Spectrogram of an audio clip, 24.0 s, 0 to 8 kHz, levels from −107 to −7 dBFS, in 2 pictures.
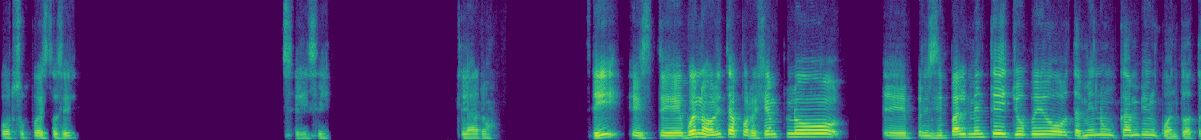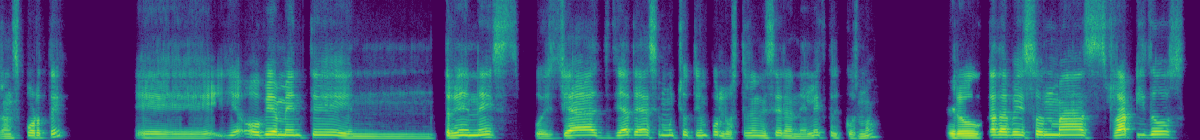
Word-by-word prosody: Por 125 Hz, -1 st, -4 dB
supuesto, 125 Hz, +2 st, -4 dB
sí. 130 Hz, +3 st, -6 dB, 2.1 s
Sí, 110 Hz, +1 st, -6 dB
sí. 125 Hz, -1 st, -11 dB, 1.3 s
Claro. 120 Hz, 0 st, -6 dB, 0.9 s
Sí, 345 Hz, 0 st, +3 dB
este 140 Hz, +1 st, +1 dB
bueno, 180 Hz, +7 st, +6 dB
ahorita, 180 Hz, +4 st, +5 dB
por 155 Hz, -3 st, 0 dB
ejemplo, 190 Hz, +6 st, +4 dB, 0.3 s
eh, 135 Hz, -2 st, -3 dB
principalmente 180 Hz, +9 st, +2 dB
yo 170 Hz, -2 st, 0 dB
veo 170 Hz, -3 st, +1 dB
también 150 Hz, +3 st, -1 dB
un 155 Hz, -2 st, -2 dB
cambio 150 Hz, +3 st, -1 dB
en 150 Hz, -, -2 dB
cuanto 120 Hz, -3 st, -3 dB
a 115 Hz, -, -4 dB
transporte. 135 Hz, +4 st, -4 dB, 0.7 s
Eh, 115 Hz, 0 st, -6 dB
y 145 Hz, -, -7 dB
obviamente 155 Hz, -2 st, +1 dB
en 110 Hz, -2 st, -10 dB
trenes, 150 Hz, +4 st, 0 dB
pues 115 Hz, -1 st, -8 dB
ya 145 Hz, +1 st, +2 dB
ya 140 Hz, +4 st, 0 dB
de 155 Hz, 0 st, 0 dB
hace 155 Hz, -, -2 dB
mucho 290 Hz, -, -5 dB
tiempo 145 Hz, +2 st, -4 dB
los 120 Hz, -3 st, -6 dB
trenes 135 Hz, -1 st, -4 dB
eran 130 Hz, -4 st, -3 dB
eléctricos, 125 Hz, -3 st, -8 dB
¿no? 135 Hz, +11 st, -7 dB, 0.7 s
Pero 130 Hz, -1 st, +4 dB
cada 160 Hz, +1 st, +4 dB
vez 155 Hz, -2 st, 0 dB
son 160 Hz, -1 st, +2 dB
más 155 Hz, -2 st, +1 dB
rápidos, 160 Hz, +2 st, +1 dB
140 Hz, 115 wpm, -22 LUFS, 125-160 Hz, 2.1 s, bueno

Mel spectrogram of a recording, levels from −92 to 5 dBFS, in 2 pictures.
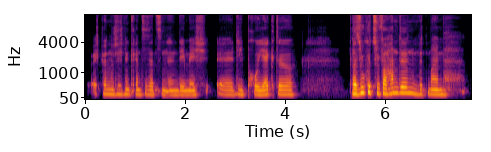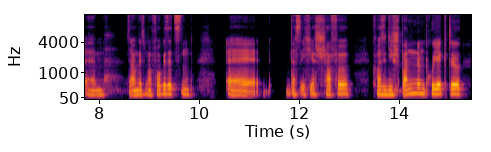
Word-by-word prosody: Ich 450 Hz, -1 st, -9 dB
kann 145 Hz, -2 st, -4 dB
natürlich 135 Hz, 0 st, -5 dB
'ne 140 Hz, -1 st, -2 dB
Grenze 135 Hz, 0 st, -7 dB
setzen, 130 Hz, -2 st, -4 dB
indem 120 Hz, 0 st, -2 dB
ich, 125 Hz, +1 st, -4 dB
äh, 130 Hz, -4 st, -5 dB
die 130 Hz, 0 st, -6 dB
Projekte 130 Hz, 0 st, -1 dB, 1.0 s
versuche 170 Hz, +6 st, +7 dB
zu 165 Hz, -, 0 dB
verhandeln 170 Hz, +1 st, +3 dB
mit 140 Hz, 0 st, -7 dB
meinem, 135 Hz, -1 st, 0 dB, 0.5 s
ähm, 125 Hz, -2 st, -6 dB, 0.4 s
sagen 120 Hz, +2 st, -1 dB
wir 125 Hz, -, 0 dB
jetzt 135 Hz, -, -12 dB
mal 125 Hz, -4 st, -4 dB
Vorgesetzten, 140 Hz, +1 st, -1 dB, 0.7 s
äh, -, -, 0 dB
d -, -, -22 dB, 0.3 s
dass 125 Hz, -, -5 dB
ich 140 Hz, 0 st, -7 dB
es 125 Hz, -, -2 dB
schaffe, 150 Hz, +3 st, +1 dB, 0.4 s
quasi 130 Hz, -2 st, -1 dB
die 130 Hz, 0 st, 0 dB
spannenden 155 Hz, +5 st, +1 dB
Projekte 150 Hz, 0 st, +5 dB
135 Hz, 125 wpm, -23 LUFS, 130-150 Hz, 1.0 s, versuche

